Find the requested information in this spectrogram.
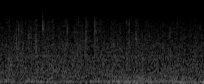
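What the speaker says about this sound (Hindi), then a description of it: "जैसे ही बरसात की आवाज़ें सुनी।" Steady rain falls continuously, a dense even hiss of drops with no other sounds, soft and constant throughout.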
